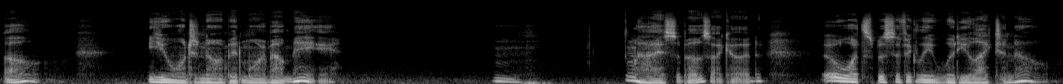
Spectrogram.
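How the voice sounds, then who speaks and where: A man playing a gentle, protective demon lover in an intimate roleplay audio, soft, husky and reassuring, speaking straight to the listener. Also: lowish voice, sing-song, exaggerated voice. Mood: wry, relaxed. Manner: soft, reassuring, unhurried coaxing. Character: gentle, teasing, protective male demon lover at a fantasy brothel.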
